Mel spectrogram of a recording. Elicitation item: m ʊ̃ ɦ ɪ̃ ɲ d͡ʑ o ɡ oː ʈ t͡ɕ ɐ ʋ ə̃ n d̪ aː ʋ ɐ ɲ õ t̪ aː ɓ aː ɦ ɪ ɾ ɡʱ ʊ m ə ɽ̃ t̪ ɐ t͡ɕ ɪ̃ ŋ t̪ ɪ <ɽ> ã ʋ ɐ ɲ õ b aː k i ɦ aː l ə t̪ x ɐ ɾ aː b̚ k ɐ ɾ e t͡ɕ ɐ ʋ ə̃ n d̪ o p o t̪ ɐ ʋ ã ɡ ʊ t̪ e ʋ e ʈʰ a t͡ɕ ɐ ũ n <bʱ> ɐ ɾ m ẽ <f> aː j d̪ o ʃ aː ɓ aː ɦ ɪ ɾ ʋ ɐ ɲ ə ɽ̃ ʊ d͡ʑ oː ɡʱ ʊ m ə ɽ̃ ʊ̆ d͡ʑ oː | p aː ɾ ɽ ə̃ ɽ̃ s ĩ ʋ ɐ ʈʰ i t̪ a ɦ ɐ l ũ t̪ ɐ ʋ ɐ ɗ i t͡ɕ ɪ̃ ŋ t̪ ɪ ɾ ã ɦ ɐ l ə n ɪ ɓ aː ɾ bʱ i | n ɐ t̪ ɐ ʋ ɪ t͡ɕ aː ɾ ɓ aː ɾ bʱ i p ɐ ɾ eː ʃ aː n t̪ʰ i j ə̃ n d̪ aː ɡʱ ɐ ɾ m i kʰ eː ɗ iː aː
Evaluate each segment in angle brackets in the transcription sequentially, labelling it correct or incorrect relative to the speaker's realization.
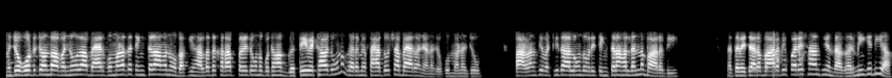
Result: incorrect: ɾ, incorrect: ɡʱ, correct

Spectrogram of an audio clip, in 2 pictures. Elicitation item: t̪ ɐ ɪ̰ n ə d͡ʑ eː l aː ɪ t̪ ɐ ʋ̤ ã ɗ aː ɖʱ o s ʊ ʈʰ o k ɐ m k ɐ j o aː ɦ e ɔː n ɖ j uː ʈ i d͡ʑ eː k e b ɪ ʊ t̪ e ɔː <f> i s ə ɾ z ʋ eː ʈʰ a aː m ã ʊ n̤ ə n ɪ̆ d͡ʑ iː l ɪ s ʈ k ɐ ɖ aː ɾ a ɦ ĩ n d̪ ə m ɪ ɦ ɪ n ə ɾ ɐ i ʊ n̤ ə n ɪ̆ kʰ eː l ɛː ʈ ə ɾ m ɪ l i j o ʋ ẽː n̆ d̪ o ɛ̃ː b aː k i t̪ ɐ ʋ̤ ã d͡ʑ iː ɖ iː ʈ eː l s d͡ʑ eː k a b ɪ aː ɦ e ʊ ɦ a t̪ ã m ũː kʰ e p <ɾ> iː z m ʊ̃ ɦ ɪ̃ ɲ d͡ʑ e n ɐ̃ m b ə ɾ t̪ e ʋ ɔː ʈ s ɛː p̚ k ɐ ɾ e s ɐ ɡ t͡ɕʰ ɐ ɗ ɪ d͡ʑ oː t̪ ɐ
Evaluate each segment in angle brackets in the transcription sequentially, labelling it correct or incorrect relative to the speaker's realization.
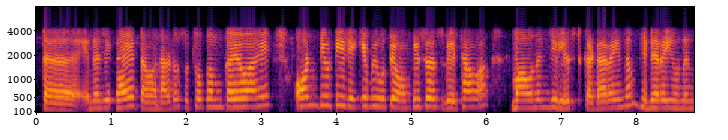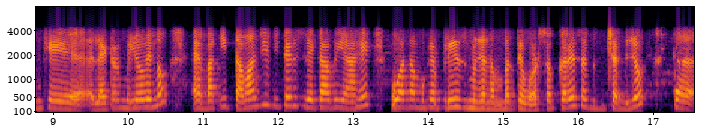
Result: correct, incorrect: l

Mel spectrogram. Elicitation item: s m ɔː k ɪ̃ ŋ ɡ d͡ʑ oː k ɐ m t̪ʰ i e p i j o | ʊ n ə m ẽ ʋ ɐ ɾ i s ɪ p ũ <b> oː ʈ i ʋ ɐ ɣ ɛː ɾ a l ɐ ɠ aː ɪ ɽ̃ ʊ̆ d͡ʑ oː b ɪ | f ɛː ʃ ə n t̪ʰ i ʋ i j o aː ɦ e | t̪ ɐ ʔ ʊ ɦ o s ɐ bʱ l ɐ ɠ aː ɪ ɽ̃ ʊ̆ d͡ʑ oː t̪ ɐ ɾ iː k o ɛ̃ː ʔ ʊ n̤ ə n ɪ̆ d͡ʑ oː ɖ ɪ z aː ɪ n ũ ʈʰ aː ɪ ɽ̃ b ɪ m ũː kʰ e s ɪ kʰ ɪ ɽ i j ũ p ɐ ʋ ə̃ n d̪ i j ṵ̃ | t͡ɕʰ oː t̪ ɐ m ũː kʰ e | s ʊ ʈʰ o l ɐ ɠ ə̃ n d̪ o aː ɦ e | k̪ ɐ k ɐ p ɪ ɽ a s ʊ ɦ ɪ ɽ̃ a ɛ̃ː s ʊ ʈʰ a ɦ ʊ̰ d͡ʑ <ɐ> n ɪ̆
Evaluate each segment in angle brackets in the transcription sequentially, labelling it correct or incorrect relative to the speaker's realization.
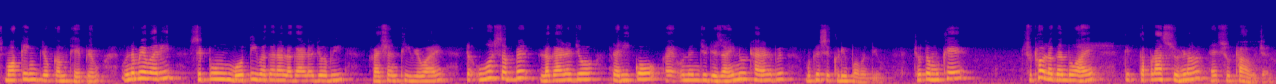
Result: incorrect: m, incorrect: ə

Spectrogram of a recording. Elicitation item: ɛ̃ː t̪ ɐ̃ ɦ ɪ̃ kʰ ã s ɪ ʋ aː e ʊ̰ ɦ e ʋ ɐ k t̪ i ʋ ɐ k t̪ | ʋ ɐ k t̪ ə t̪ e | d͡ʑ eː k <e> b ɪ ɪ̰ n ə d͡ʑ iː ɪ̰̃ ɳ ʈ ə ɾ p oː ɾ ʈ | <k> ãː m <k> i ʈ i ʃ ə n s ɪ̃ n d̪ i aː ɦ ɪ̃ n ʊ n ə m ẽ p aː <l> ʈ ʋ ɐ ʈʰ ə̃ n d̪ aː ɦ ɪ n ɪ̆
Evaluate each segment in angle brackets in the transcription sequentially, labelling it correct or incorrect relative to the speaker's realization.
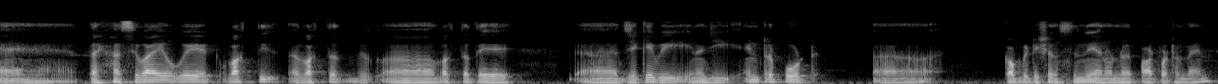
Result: correct, correct, incorrect: p, incorrect: ɾ

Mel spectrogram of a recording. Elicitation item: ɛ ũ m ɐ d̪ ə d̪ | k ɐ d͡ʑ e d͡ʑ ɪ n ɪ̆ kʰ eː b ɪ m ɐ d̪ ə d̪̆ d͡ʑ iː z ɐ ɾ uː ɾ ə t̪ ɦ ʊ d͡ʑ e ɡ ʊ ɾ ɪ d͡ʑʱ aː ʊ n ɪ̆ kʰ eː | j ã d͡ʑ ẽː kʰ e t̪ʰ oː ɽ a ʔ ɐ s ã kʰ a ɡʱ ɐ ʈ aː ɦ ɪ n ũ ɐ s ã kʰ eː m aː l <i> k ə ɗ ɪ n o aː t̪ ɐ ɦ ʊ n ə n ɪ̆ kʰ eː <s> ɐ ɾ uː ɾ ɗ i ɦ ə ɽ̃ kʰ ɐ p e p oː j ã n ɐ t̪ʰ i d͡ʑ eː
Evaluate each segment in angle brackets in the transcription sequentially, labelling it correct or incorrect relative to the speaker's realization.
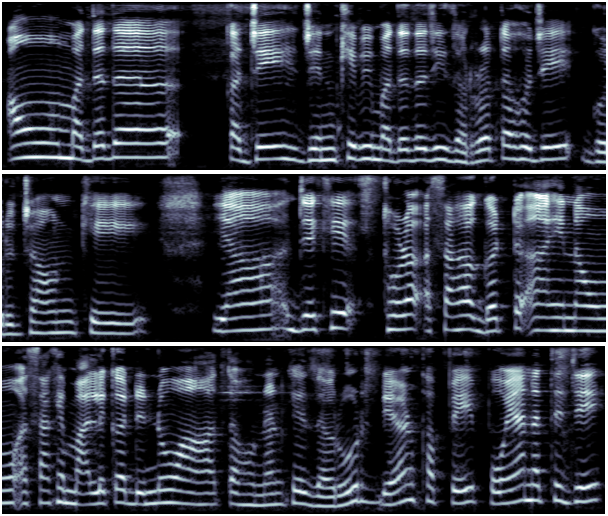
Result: incorrect: ɪ, incorrect: z

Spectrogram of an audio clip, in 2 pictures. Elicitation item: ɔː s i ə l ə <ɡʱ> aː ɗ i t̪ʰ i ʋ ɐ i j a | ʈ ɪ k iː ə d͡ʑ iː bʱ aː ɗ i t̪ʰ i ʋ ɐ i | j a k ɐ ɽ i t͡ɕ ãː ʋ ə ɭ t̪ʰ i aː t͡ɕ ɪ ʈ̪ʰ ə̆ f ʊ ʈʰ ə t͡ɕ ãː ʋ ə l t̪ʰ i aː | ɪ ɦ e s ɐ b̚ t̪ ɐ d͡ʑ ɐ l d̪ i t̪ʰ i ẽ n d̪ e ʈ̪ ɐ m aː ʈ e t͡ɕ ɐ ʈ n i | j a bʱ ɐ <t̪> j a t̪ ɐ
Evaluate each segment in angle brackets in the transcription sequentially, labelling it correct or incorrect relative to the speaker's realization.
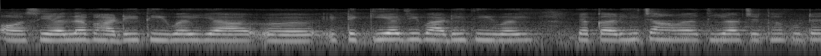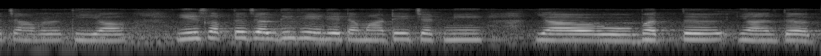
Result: incorrect: bʱ, correct

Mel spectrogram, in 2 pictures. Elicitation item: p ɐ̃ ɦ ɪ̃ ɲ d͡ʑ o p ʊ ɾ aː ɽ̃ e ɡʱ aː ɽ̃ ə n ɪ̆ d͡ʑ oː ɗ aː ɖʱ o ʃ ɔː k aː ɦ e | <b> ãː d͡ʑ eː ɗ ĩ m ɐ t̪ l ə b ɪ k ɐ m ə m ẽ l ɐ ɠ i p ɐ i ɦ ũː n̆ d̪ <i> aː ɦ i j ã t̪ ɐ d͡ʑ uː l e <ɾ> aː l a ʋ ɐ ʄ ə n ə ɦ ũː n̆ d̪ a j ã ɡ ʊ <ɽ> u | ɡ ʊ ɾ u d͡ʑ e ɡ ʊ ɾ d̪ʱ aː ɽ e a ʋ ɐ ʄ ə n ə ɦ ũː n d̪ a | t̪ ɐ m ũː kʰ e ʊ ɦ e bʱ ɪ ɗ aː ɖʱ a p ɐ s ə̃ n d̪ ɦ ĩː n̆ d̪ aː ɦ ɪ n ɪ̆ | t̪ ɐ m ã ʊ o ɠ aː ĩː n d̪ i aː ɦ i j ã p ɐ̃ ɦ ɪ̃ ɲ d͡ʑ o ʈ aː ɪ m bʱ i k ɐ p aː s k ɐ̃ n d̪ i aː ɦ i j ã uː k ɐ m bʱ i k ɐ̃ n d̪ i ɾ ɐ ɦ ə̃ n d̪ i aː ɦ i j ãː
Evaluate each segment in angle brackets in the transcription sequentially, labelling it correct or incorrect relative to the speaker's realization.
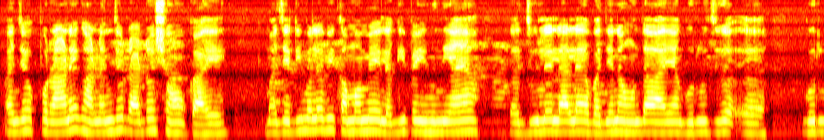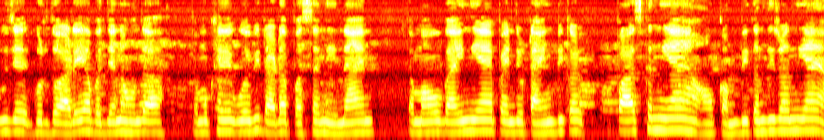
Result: incorrect: m, correct, incorrect: l, incorrect: ɾ

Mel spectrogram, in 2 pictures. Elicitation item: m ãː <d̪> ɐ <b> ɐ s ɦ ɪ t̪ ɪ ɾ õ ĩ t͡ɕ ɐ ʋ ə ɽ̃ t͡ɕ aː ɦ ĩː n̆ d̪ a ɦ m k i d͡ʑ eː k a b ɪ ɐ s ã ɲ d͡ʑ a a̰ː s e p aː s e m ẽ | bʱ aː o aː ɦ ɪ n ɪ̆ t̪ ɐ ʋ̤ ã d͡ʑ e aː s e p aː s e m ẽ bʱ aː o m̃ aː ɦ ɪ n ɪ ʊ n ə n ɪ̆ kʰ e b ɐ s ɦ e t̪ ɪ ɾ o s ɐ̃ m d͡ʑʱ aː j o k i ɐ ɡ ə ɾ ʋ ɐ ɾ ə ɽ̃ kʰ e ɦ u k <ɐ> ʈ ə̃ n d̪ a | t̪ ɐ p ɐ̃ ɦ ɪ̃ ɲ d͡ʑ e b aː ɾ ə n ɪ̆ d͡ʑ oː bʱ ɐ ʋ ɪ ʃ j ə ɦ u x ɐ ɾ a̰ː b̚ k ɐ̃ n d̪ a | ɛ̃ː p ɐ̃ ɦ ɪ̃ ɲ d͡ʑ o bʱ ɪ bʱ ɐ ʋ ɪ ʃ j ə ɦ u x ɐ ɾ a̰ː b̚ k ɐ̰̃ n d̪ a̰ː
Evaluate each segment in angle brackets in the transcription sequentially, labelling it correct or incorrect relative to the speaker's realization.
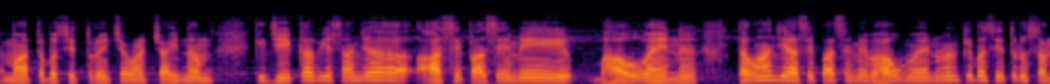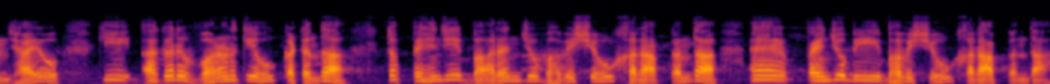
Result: incorrect: t̪, correct, correct

